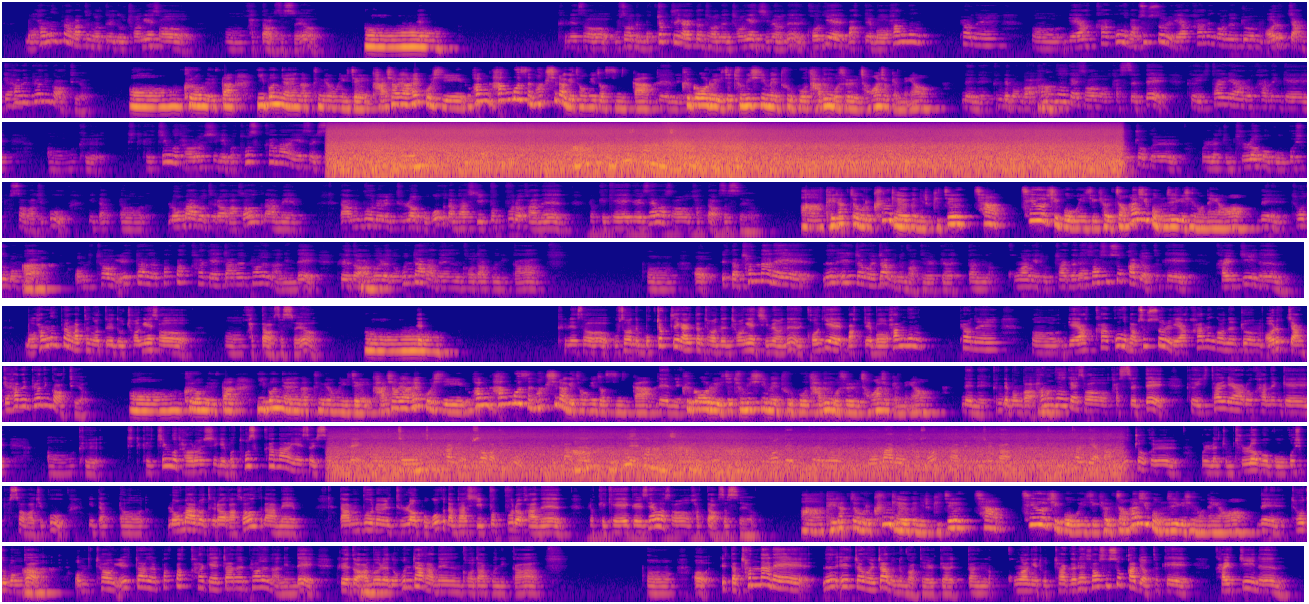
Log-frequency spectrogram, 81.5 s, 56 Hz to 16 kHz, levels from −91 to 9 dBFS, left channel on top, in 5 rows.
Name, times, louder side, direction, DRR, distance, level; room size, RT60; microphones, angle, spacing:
voice 1, 0.3-2.3 2.8-3.9 5.2-5.3 7.0-11.5 12.0-17.4 24.5-24.9 28.3-30.9 31.1-32.7 33.2-33.9 34.4-37.7 38.1-40.1 40.5-40.6 42.2-47.3 47.6-49.7 50.0-50.7 51.0-52.6 53.2-56.0 56.4-58.4 64.6-65.8 66.2-72.2 73.3-73.6 73.9-77.6 77.9-80.1 80.4-81.3, right 6 dB, 75° right, 0.4 m, -31 dB
voice 2, 4.5-5.5 17.9-24.4 24.8-27.9 29.3-29.5 37.6-38.2 39.7-42.0 58.9-61.4 61.7-64.5 65.5-65.8 69.7-69.9, left 2 dB, 35° left, 0.8 m, -25 dB
sound 1, 36.7-46.6, left 7 dB, 80° left, 0.4 m, -24 dB
4.1 x 2.4 x 2.9 m
head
